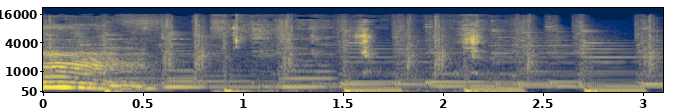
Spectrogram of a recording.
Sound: crunch

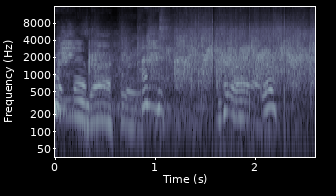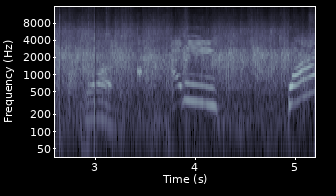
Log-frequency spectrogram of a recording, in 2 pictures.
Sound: audience applauding

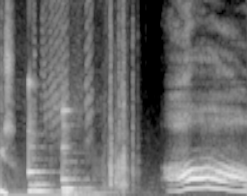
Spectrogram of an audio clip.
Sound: buzzing

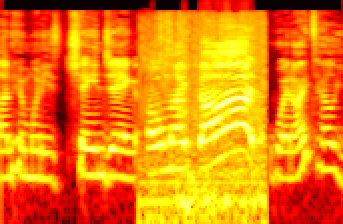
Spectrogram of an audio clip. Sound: heavy distortion

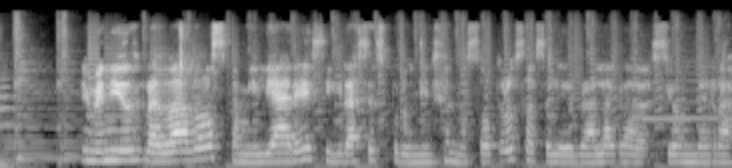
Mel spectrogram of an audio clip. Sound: speaks in foreign language

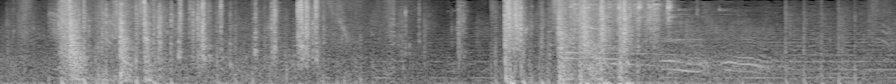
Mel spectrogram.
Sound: gunshots

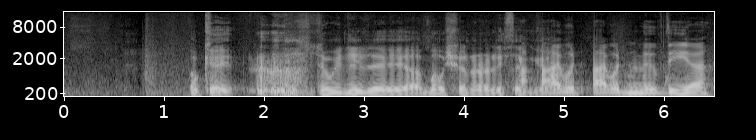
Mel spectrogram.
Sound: clears throat

